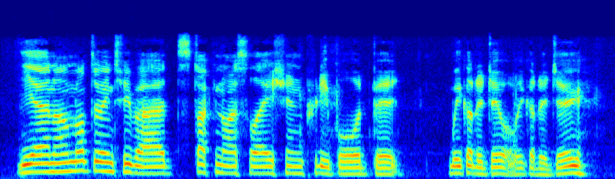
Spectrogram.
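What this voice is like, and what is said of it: Australian accent. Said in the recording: “your accent tells me you're on the other side of the world from me... I'm from Australia”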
